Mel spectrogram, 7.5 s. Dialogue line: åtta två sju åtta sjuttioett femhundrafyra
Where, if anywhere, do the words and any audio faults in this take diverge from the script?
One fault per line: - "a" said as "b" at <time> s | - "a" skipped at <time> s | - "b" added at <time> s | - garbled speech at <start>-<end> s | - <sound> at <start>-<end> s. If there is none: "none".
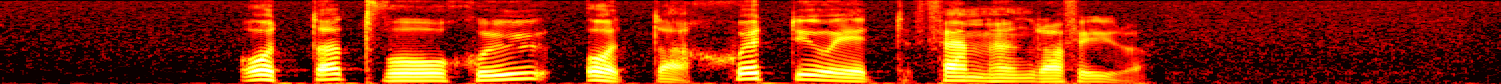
none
